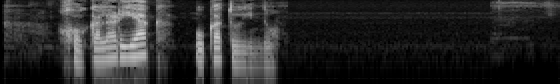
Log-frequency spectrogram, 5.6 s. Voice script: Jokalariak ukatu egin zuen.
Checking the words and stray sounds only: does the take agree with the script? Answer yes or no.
no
